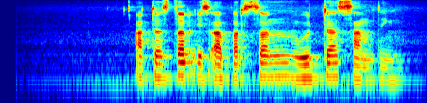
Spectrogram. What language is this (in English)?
Javanese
